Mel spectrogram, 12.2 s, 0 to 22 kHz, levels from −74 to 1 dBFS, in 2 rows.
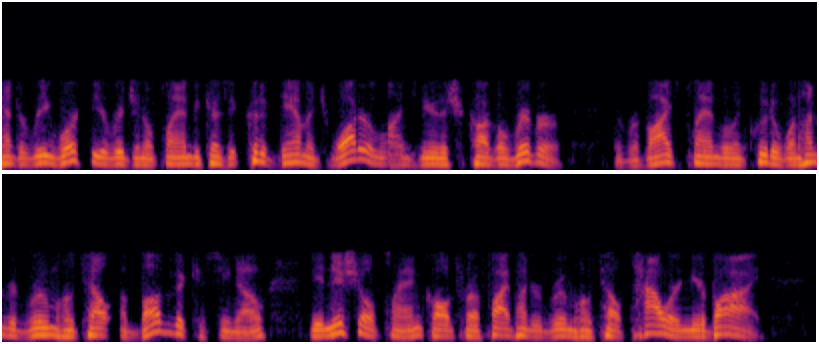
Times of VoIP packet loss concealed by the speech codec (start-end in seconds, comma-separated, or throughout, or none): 2.85-3.03, 11.33-11.41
